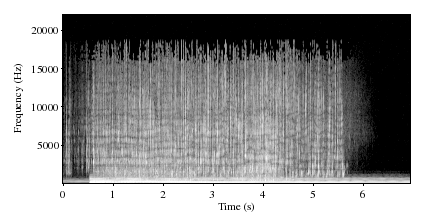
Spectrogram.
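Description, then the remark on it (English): An energy drink pours steadily from a can over a grave for about five seconds, a continuous splashing stream that starts abruptly and then cuts off, leaving a low hum behind. “And I'll reach over and pick up the energy drink and pour it out over the grave.”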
